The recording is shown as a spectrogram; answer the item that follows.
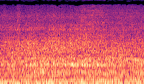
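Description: Steady background hum and hiss of the workshop, with no distinct knocks or other events.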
